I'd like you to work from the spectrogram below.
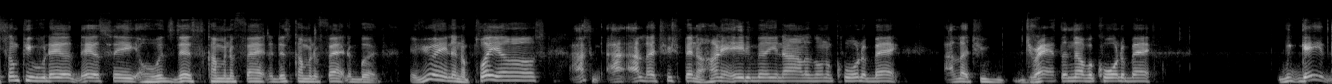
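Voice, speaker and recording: Bright-voiced man talking casual street slang. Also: mid-range voice, dry recording. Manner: emphatic, repeats rhetorical check-ins. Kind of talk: casual sports talk.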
